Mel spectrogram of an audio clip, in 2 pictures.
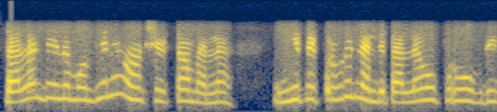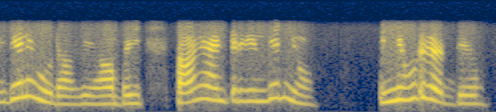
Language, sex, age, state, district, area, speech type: Dogri, female, 18-30, Jammu and Kashmir, Udhampur, rural, conversation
